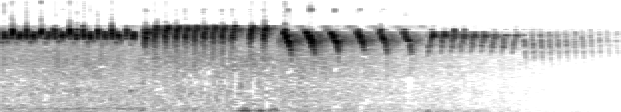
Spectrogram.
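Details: Oriental white-eye, ngeriwik nyembur style masteran recording: a very fast run of high, sharp chirping notes, some dropping slightly in pitch, repeated several times a second and fading out toward the end, with low background rumble.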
